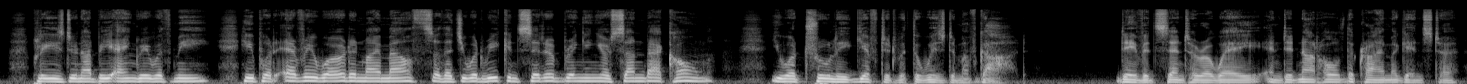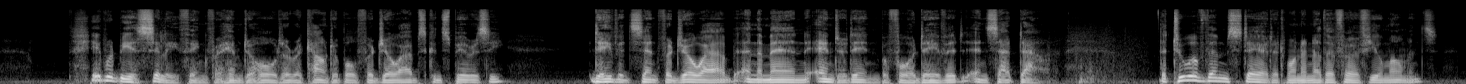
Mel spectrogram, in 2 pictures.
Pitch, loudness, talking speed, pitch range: 110 Hz, -17 LUFS, 175 wpm, 100-140 Hz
